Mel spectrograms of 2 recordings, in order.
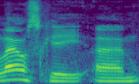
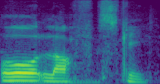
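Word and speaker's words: Orłowski: And with regards to Michael Olowski, we've had some pronunciation instructions from Poland. Is it Orlowski? And that is, or? Yeah, Michał Orlowski.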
